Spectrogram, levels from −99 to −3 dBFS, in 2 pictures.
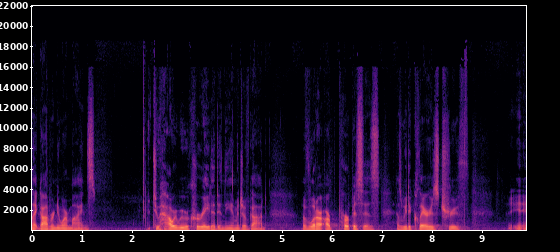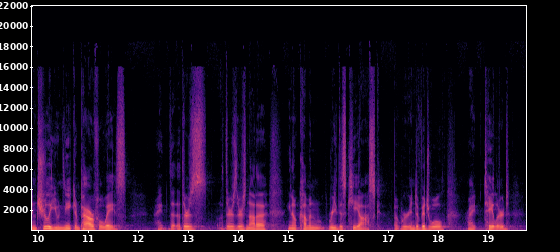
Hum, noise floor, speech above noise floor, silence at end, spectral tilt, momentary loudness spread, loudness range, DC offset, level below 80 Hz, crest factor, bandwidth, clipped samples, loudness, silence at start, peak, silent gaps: none; -67 dBFS; 33 dB; 0.35 s; -6.5 dB/octave; 17 LU; 4 LU; under 0.1%; -68 dBFS; 22 dB; 16.5 kHz; under 0.1%; -34 LUFS; 0 s; -12 dBFS; none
